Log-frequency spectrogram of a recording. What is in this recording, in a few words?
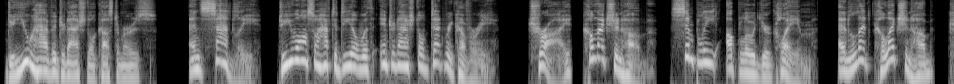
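male English documentary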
